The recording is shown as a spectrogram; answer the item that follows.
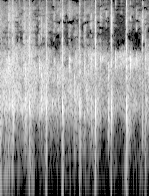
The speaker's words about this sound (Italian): che accogliamo di nuovo con un bello applauso e ringraziamo per il suo contributo.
